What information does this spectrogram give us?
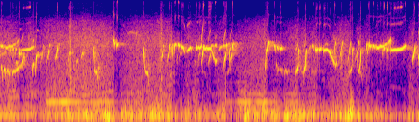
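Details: Masteran of a gacor Scaly-crowned Babbler (asi topi sisik) with rich isian. Bursts of rapid zigzag whistles and sharp falling notes alternate with short gaps, and a faint steady low tone runs under a rumbling background.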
